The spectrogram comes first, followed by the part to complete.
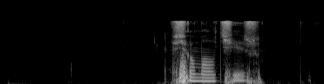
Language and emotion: Russian, neutral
